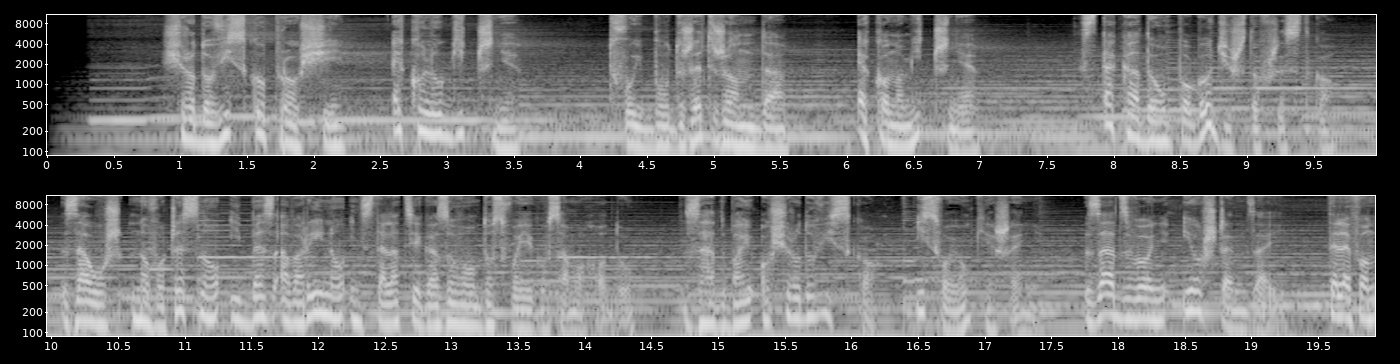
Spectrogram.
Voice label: IVR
